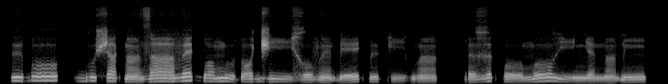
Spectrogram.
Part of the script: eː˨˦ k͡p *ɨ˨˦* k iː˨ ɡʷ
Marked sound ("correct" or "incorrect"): correct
